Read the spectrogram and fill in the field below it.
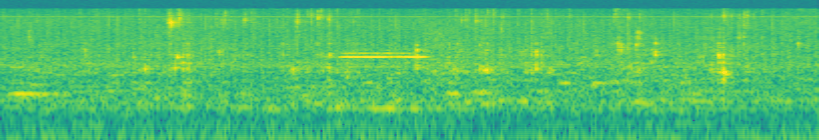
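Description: Liquid trickles through a strainer into a bowl.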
